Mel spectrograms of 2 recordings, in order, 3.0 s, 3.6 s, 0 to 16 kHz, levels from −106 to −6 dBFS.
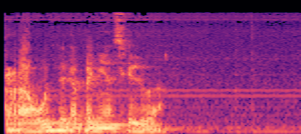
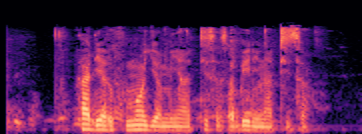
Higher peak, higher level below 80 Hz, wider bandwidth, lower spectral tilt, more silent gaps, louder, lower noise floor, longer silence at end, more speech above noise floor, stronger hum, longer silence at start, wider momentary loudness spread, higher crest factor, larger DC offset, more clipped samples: about the same, 0 dBFS vs -2 dBFS; first, -26 dBFS vs -58 dBFS; first, 11.5 kHz vs 8.2 kHz; first, -7.5 dB/octave vs -5 dB/octave; neither; first, -13 LUFS vs -20 LUFS; about the same, -39 dBFS vs -41 dBFS; first, 1.05 s vs 0.55 s; first, 27 dB vs 21 dB; neither; about the same, 0.05 s vs 0.05 s; second, 9 LU vs 21 LU; second, 14 dB vs 20 dB; neither; neither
